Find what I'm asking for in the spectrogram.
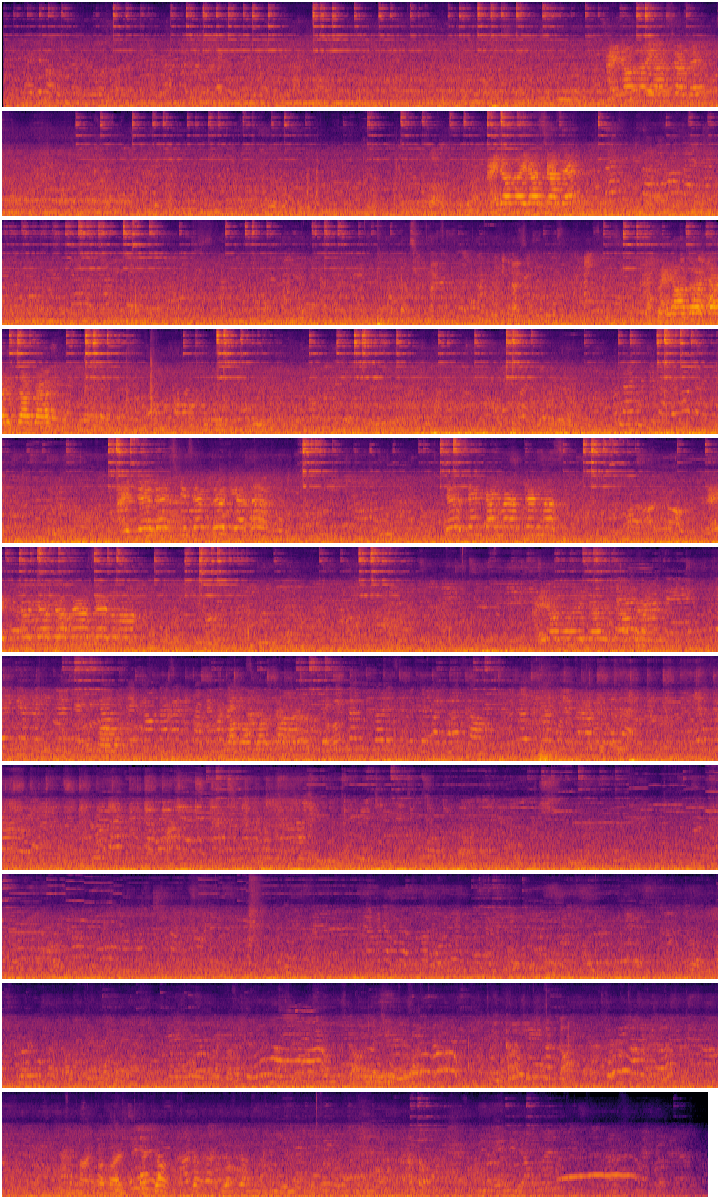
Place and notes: yokohama, chinatown, man with bell
At the west side entrance to Yokohama chinatown. A chinese man with a bell announcing his shops goods. In the background steps and voices of passengers.
international city scapes - social ambiences and topographic field recordings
